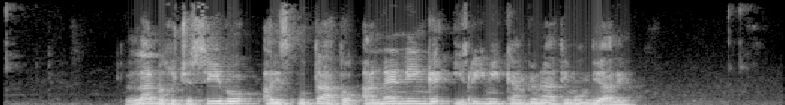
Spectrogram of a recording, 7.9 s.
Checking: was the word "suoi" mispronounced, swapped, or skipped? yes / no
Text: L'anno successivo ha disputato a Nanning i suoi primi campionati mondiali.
yes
